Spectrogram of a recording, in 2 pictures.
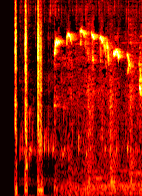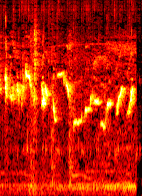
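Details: White-rumped shama lure song in the crackling kretekan variation, meant to draw a young spotted shama into open singing: three sharp clicks, then a long run of clear whistled notes sliding down from high to middle pitch, with a low steady hum beneath.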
